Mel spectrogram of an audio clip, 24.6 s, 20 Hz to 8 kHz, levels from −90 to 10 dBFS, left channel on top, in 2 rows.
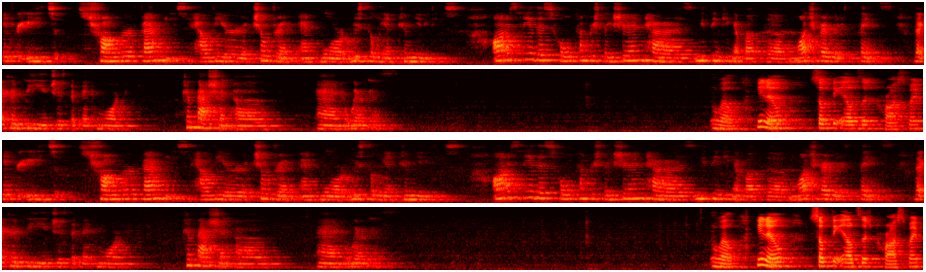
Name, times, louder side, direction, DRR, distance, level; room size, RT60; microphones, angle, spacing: voice 1, 0.0-11.7 12.1-13.9 14.7-15.9 16.5-17.4, left 2 dB, 85° left, 3 dB, 1.6 m, -37 dB
voice 2, 21.7-24.5, right 5 dB, 50° right, 9 dB, 0.5 m, -31 dB
9.3 x 8.1 x 2.2 m, 0.80 s
head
